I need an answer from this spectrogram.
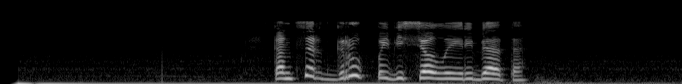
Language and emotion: Russian, positive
